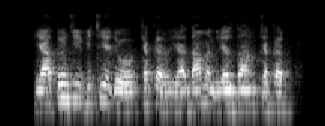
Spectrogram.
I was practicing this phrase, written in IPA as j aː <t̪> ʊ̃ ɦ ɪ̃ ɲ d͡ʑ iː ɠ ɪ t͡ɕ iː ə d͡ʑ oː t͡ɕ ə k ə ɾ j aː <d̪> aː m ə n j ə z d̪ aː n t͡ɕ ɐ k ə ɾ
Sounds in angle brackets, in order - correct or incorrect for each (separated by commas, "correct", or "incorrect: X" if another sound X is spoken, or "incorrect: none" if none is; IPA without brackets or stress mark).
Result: correct, correct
